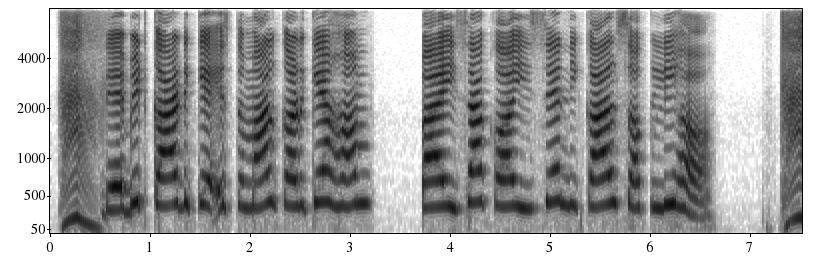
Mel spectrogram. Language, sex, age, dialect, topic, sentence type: Magahi, female, 31-35, Western, banking, question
